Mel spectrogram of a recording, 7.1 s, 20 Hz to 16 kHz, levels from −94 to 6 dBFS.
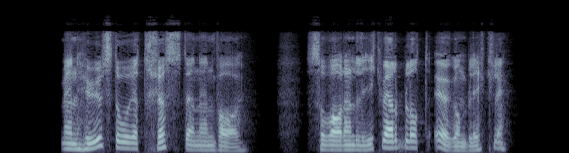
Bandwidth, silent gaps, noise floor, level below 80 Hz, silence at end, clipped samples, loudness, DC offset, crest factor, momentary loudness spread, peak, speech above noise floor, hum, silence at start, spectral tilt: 9.6 kHz; 3.35-3.41 s; -58 dBFS; -58 dBFS; 0.8 s; under 0.1%; -24 LUFS; under 0.1%; 22 dB; 9 LU; -6 dBFS; 33 dB; none; 0.75 s; -3 dB/octave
